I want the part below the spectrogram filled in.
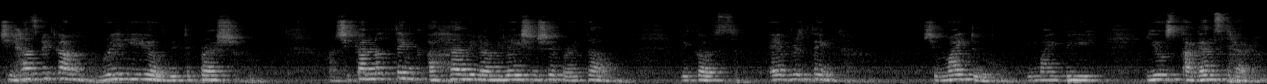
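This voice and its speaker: Amid noticeable background noise and audible room echo, a woman of medium pitch speaks with an Albanian accent, fairly even intonation and long, frequent pauses. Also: moderate pace. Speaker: asylum seeker advocate. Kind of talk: prepared speech. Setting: parliament event with audience. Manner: formal.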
